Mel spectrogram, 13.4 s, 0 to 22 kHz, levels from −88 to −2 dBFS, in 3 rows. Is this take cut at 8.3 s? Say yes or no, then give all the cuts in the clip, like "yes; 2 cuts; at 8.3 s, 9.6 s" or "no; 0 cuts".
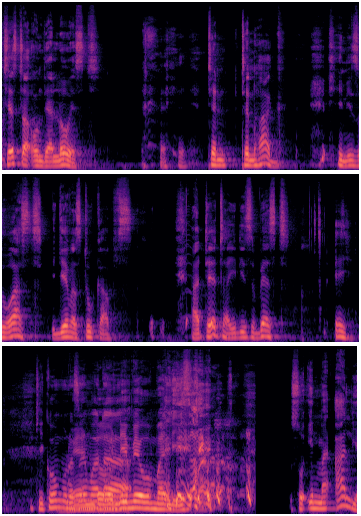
no; 1 cut; at 12.1 s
